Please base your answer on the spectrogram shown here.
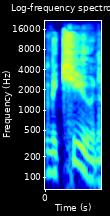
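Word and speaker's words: McKeown: been reading called Essentialism by Greg McHune. I I think I pronounced that right.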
